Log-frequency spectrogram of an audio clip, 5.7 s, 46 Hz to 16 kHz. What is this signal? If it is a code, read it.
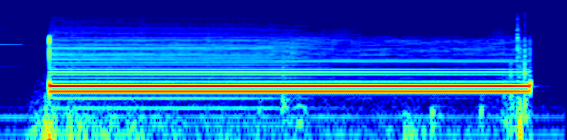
Dial tone (North America), 350 + 440 Hz.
